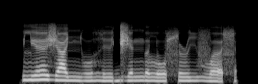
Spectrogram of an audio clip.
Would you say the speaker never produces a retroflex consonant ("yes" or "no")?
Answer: yes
